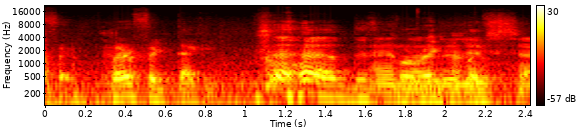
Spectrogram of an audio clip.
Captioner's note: laughs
